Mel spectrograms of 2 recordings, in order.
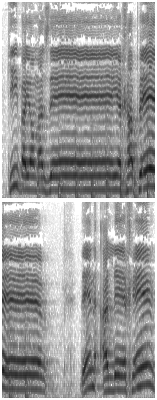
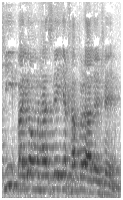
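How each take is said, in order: First: There is a pause before the last word. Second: It runs straight on without a pause. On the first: The responsibility to become pure is on you. The speaker calls it right. "You have to read it like this" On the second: The day atones for you. The speaker calls it wrong. "You don't need it as"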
